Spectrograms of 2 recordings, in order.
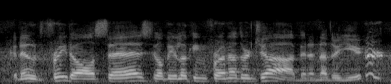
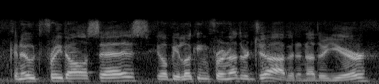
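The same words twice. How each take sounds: The two takes are said the same way.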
